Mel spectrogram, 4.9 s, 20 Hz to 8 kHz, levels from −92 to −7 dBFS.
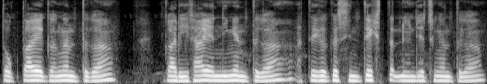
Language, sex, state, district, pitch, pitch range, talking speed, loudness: Wancho, male, Arunachal Pradesh, Longding, 160 Hz, 150-165 Hz, 195 wpm, -16 LUFS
